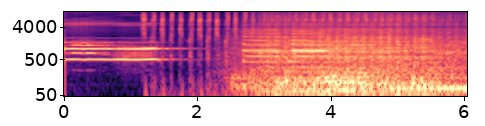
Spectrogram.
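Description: A train horn holds one steady note and stops about a second in. Then the wheels come in as a fast, even clicking on the rails and build into the loud, steady rumble of a train running.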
